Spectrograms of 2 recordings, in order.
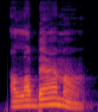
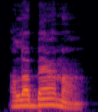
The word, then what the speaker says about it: Alabama: Number one, Alabama. You got to stress on the third syllable. Ba. Alababama. Alabama.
